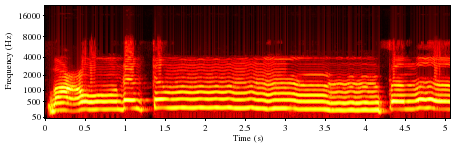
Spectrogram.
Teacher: Jadi ikhfa hakiki itu didengunkan dan samar-samar ya. Jadi ba'udatum fama ya, jadi bukan ba'udatum fama, jadi ba'udatum fama.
